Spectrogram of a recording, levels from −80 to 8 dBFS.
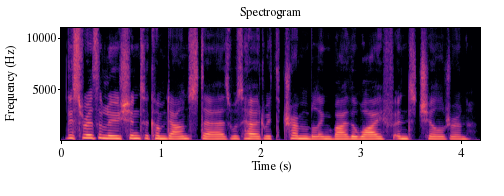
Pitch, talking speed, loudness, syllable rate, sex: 230 Hz, 200 wpm, -16 LUFS, 5.0 syllables/s, female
